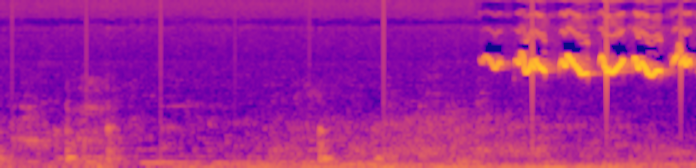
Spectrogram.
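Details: Ultramarine grosbeak (azulão) song recorded live, the bird starting late with a loud series of looping warbled whistles after several seconds of quiet background rumble.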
